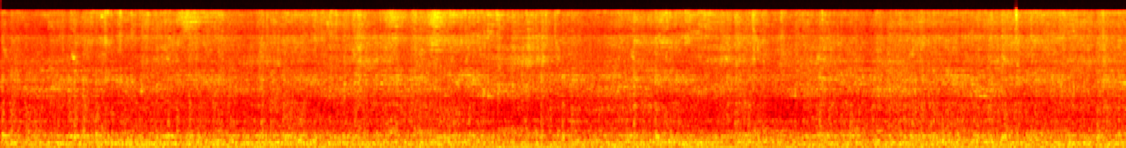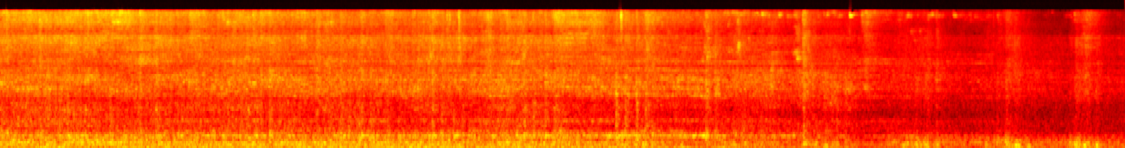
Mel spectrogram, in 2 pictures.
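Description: Tank cars of a freight train rolling past close by: a steady rumble and clatter of steel wheels on the rails. Near the end the sound drops off as the last cars pass and the train moves away.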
